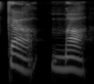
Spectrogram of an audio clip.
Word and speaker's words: camarades: Et leur camarade. S ne se prononce pas. S, c'est la marque du pluriel.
